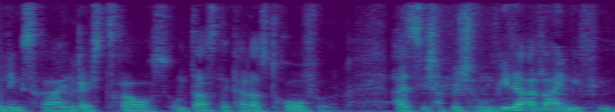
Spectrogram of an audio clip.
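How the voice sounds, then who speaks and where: Very fast and somewhat breathy, a man speaks at a medium pitch with ordinary pitch variation, and audible room echo around him. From Germany, Marburg (Hesse). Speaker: amateur footballer. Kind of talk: casual chat.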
